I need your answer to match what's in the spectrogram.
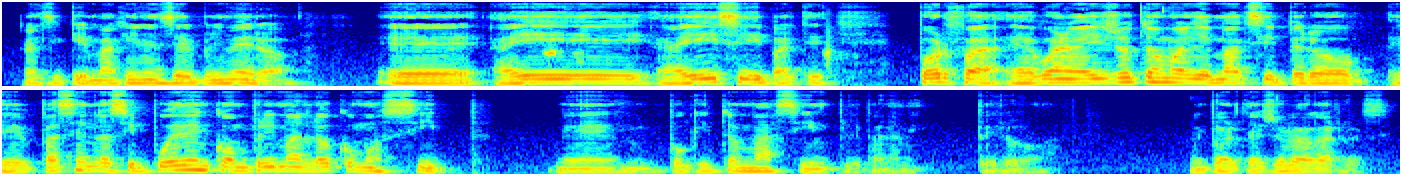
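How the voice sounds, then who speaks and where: Relaxed man teaching online. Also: mid-range voice, moderate pace. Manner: relaxed, hesitant, many fillers. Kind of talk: casual online class. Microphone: video call.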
